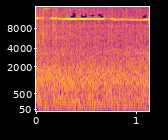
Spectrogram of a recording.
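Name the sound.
road traffic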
